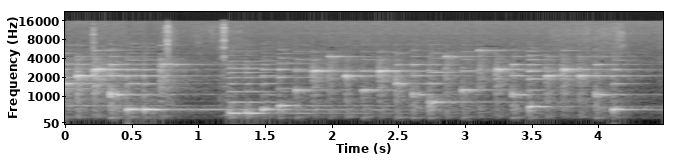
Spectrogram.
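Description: Casio CTK-4200 keyboard playing a quick run of piano notes, several a second, with two piano voices layered together.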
